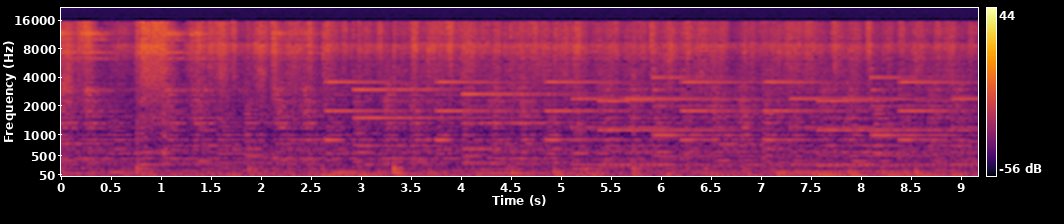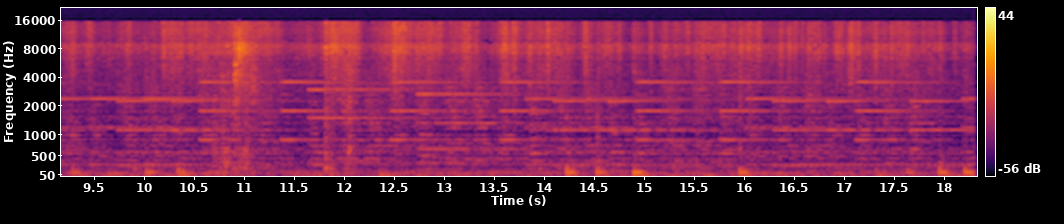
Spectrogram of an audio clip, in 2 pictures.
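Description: Background music: an upbeat instrumental Christmas hip-hop track, with a melody of short held notes over a steady beat.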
